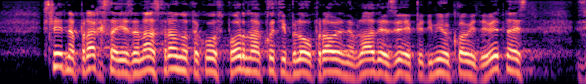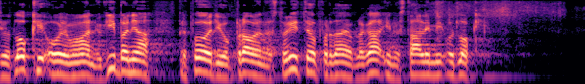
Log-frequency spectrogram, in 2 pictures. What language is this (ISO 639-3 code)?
slv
